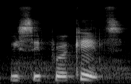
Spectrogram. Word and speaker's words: reciprocate: The word reciprocate reciprocate has its stress on the third syllable from the end of the word, because the word has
